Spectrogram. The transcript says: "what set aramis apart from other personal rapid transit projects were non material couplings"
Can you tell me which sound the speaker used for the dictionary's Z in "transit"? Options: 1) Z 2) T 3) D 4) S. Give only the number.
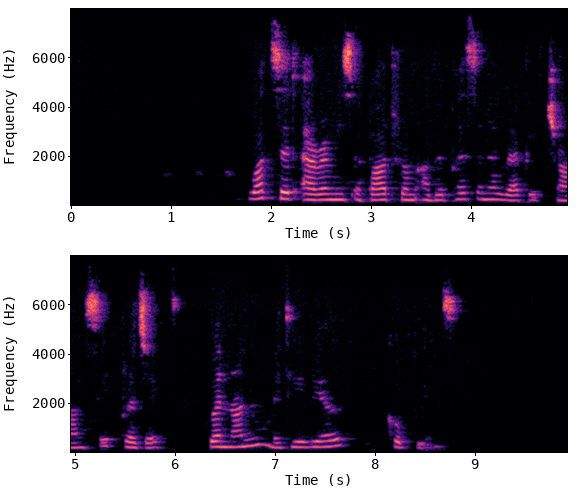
4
